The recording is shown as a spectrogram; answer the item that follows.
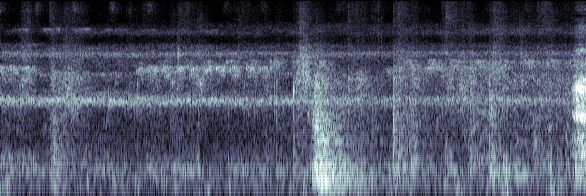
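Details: Steady high-pitched cricket trill heard during a hand catch of crickets, faint and continuous, with soft thuds and rustles of movement at about three and four seconds and a sharp brief noise at the close.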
